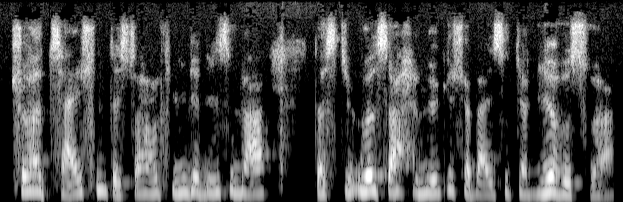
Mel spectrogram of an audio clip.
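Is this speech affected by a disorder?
Yes: tongue cancer surgery.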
